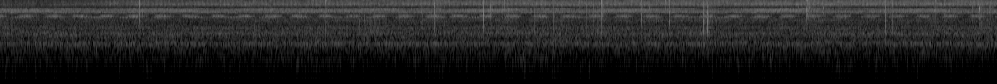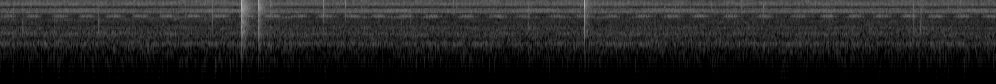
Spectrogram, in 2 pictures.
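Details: Insects sing in a steady night chorus beside a bonfire: a high pulsed trill beaded evenly throughout, layered over continuous shrill tones, with sharp crackles and pops from the fire breaking in irregularly.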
